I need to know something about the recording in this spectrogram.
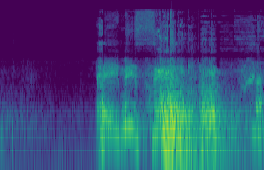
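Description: A man speaks loudly and laughs.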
